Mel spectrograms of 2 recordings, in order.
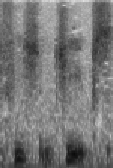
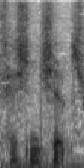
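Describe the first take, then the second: First: It is said in an Australian accent. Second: It is said in a New Zealand accent. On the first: "rather than fish and chips, which is how you can always tell an Australian" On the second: "We speak a little bit lower and say fish and chips"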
